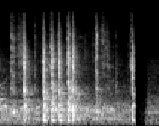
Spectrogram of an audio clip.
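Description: Two metal spatulas rapidly and irregularly clacking on the steel cold plate of a rolled ice cream counter as the ice cream mix is chopped and worked. The clacking cuts off abruptly near the end.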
